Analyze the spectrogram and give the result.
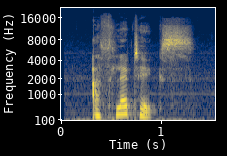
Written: athletics

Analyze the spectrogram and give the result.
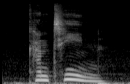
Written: canteen

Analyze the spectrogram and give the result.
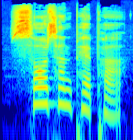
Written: salt and pepper

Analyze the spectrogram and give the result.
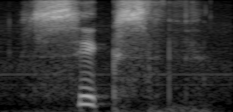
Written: sixth

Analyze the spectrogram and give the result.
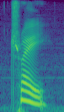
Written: tray

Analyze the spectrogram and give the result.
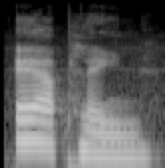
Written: airplane

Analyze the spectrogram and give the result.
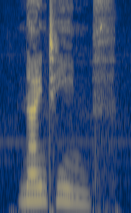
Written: nineteenth

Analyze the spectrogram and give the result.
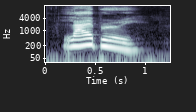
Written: library

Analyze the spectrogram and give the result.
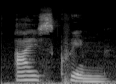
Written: ice cream

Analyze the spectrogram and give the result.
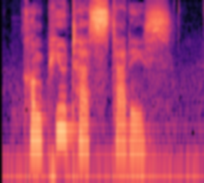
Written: computer studies

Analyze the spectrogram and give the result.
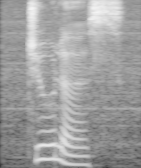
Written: jeweller's

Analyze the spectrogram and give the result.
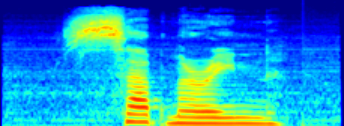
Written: submarine

